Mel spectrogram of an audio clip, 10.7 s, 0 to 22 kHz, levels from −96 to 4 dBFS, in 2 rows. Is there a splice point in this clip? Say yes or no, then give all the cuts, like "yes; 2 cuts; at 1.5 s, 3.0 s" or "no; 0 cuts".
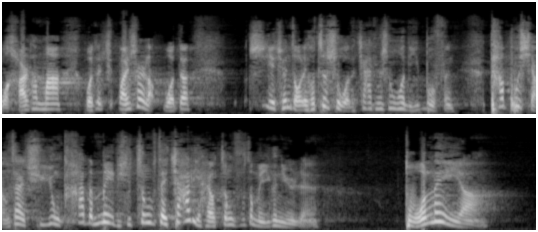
no; 0 cuts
